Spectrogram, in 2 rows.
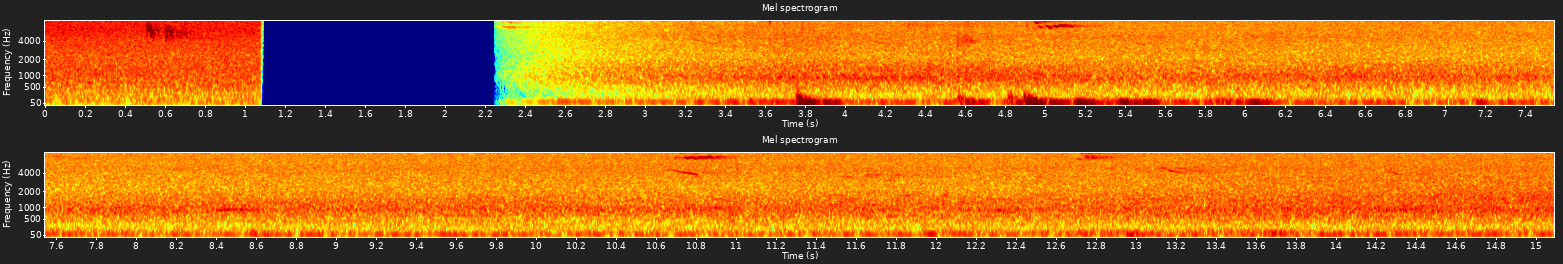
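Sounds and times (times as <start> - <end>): faint hiss: 0.0 - 1.1
small bird chirping: 0.5 - 0.8.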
